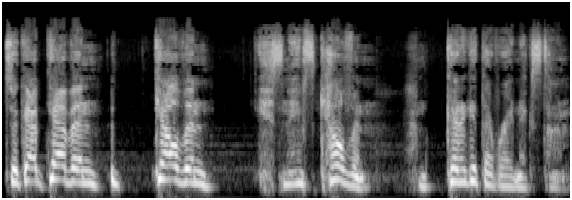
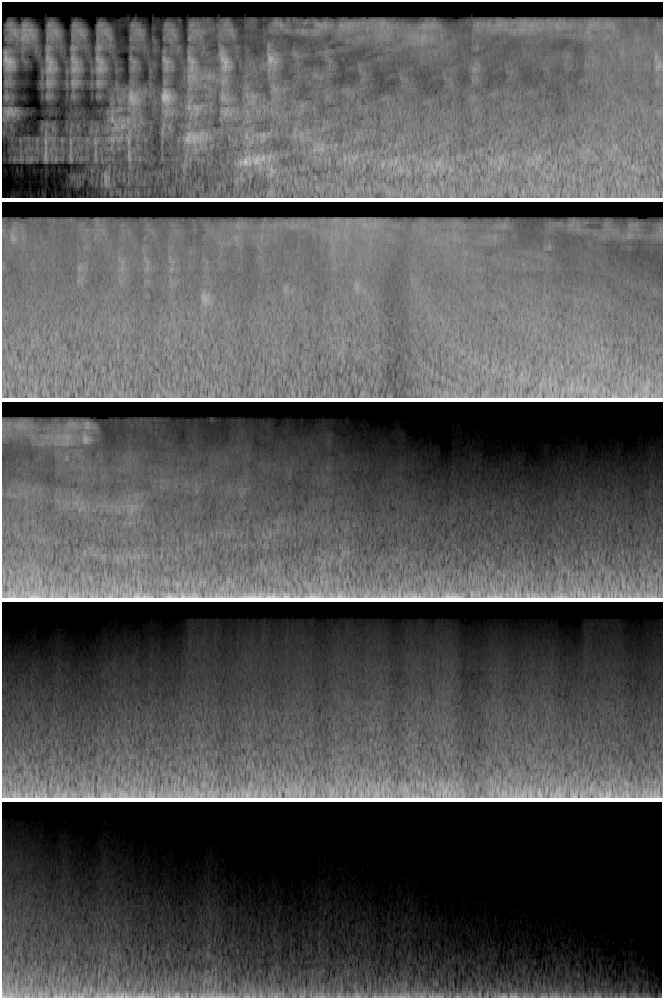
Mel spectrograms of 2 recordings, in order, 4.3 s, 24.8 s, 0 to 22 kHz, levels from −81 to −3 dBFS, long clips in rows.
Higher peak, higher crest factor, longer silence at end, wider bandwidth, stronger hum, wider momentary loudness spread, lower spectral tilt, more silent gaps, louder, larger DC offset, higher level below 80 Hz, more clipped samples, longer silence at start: first, 0 dBFS vs -8 dBFS; about the same, 16 dB vs 20 dB; second, 0.05 s vs 0.7 s; about the same, 16 kHz vs 16 kHz; neither; second, 12 LU vs 16 LU; about the same, -3 dB/octave vs -2 dB/octave; neither; first, -15 LUFS vs -24 LUFS; neither; second, -64 dBFS vs -40 dBFS; neither; about the same, 0 s vs 0 s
